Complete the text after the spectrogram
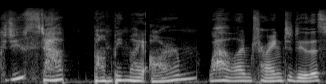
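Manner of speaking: put-on speech through clenched teeth. Retelling a sketch artist's words to Lisa, who keeps knocking his arm; retelling speech through teeth. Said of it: "he's talking at her through his teeth".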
